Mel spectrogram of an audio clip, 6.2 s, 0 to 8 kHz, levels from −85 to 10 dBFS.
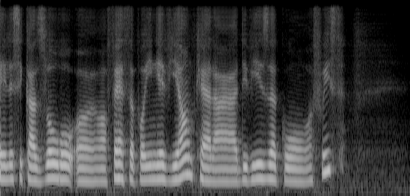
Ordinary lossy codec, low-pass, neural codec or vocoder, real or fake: none; 7.2 kHz; codec, 16 kHz, 0.2 kbps, FocalCodec; fake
